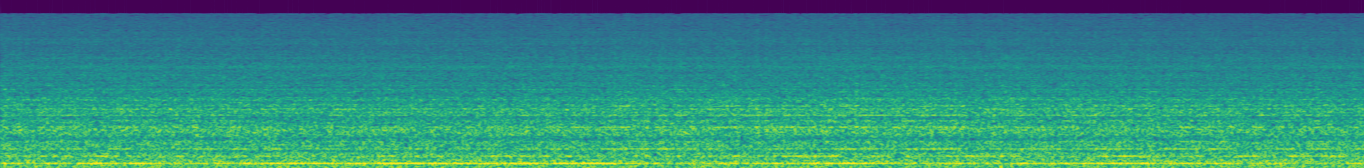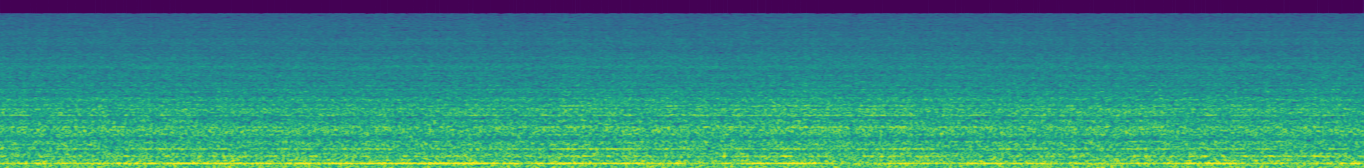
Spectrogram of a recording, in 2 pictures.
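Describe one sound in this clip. An aircraft engine drones steadily in flight.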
